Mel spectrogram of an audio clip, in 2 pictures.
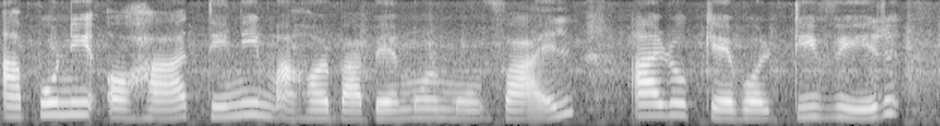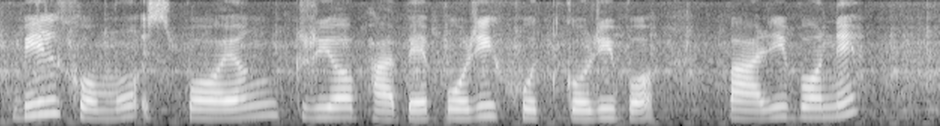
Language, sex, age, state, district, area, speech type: Assamese, female, 18-30, Assam, Sonitpur, rural, read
